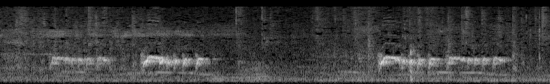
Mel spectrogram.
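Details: Zebra doves in a village, many calling: two separate bursts of rapid, bubbling, trilled cooing, each lasting about a second and a half, divided by a quiet gap with soft background hiss.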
